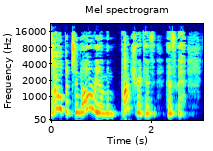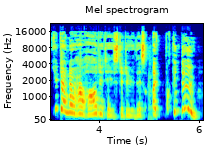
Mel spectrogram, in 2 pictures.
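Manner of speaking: high-pitched exasperated outburst; indignant high rant at the doubters. Real, not acted. Ranting against imagined critics.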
